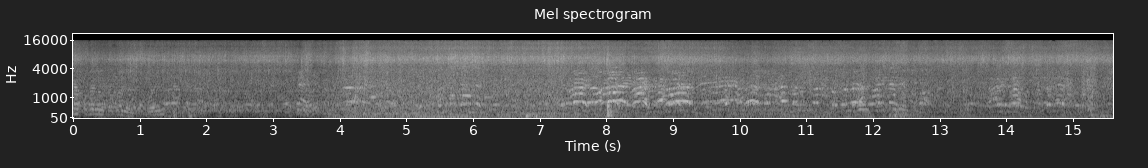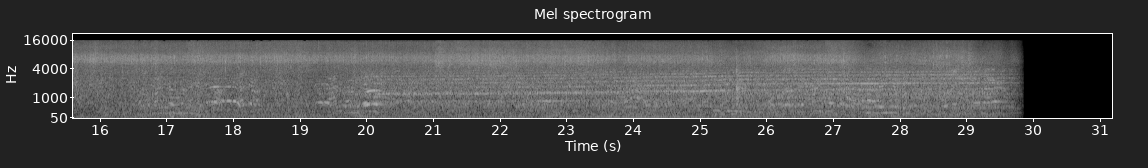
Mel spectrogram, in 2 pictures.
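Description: Steady rushing hiss of a fire hose spraying water over the low hum of a fire engine, with people's voices in the middle of the stretch. From about two-thirds of the way in, a whine rises slowly in pitch.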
